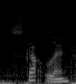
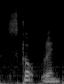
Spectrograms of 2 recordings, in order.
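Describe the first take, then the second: First: Said in the usual way. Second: Softer Scottish-accented SCOTLAND, rounded first vowel. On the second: Shown as a demonstration. Teasing a friend about Scottish roots, Scottish accent. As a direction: say SCOTLAND as a mock Scot would.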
